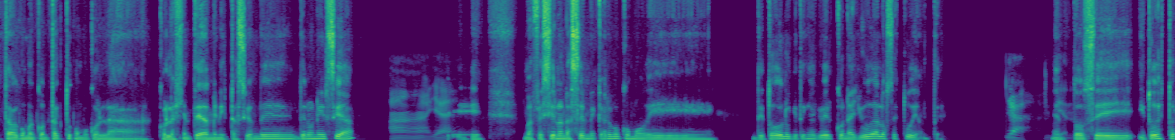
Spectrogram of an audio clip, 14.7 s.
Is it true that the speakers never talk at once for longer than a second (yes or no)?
yes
